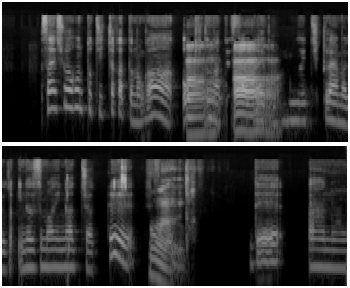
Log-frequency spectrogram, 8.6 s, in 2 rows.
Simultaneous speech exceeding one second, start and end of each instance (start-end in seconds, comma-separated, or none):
2.3-3.5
